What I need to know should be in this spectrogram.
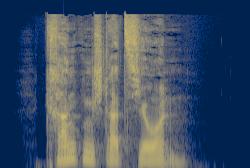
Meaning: infirmary
- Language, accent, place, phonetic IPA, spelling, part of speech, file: German, Germany, Berlin, [ˈkʁaŋkn̩ʃtaˌt͡si̯oːn], Krankenstation, noun, De-Krankenstation.ogg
